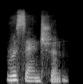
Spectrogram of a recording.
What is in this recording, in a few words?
"recension", Indian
